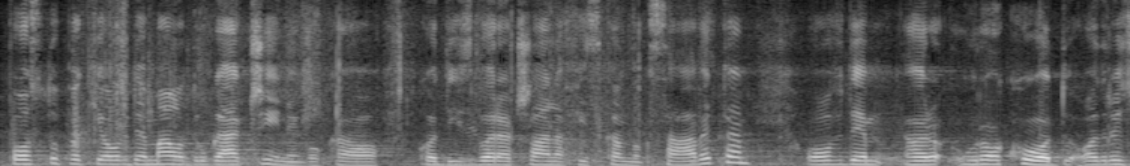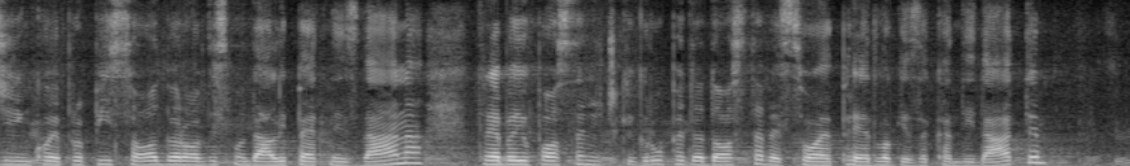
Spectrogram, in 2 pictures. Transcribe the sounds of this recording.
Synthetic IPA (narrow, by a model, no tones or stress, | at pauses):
po̞st̪upakjeoːʋd̪e̞malo̞d̪ɾuɡat͡ʂijineɡo̞kaoko̞d̪izbo̞ɾat͡ʃlˠaːnafiskaːlˠnoɡ̥saːʋe̞t̪a | oːʋd̪e̞uɾo̞kʰuod̪od̪ɾe̞ːd͡ʑe̞nimkojepɾopiːsaood̪bo̞ɾoːʋd̪esmod̪aːlipɛt̪neːst̪d̪aːnat̪ɾɛbajupo̞slˠanit͡ʂke̞ɡɾuːpe̞d̪ad̪o̞st̪aʋe̞sʋo̞je̞pɾeːd̪lˠo̞ɡezakand̪id̪aːt̪e̞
